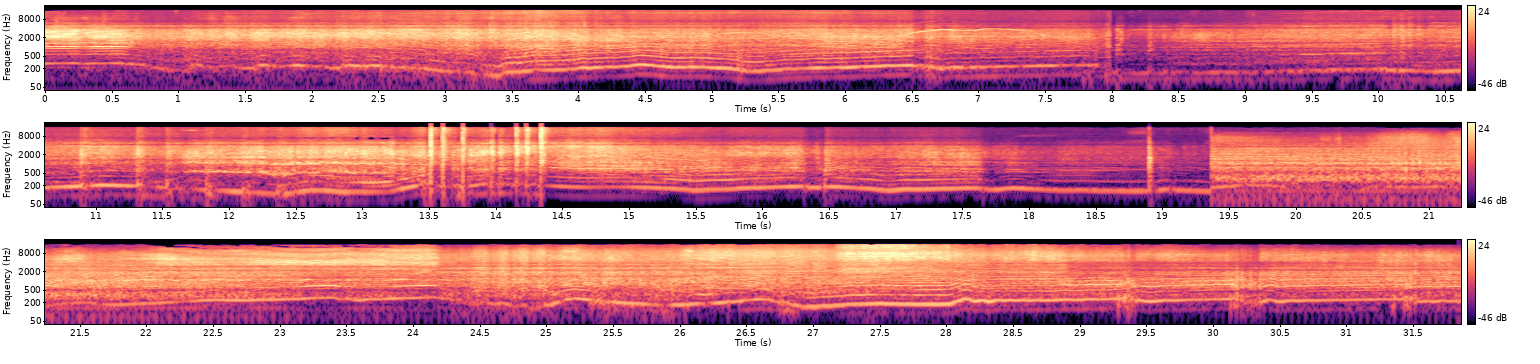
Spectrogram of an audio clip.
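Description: Rally car engines revving hard and falling back through quick gear changes as the cars drive a stage, over several separate passes. The sound changes abruptly about eight and nineteen seconds in.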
